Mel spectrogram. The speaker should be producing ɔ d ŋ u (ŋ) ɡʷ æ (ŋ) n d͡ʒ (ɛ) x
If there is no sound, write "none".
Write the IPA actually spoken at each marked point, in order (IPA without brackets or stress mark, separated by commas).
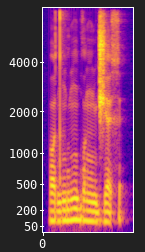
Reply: ŋ, ŋ, ɛ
